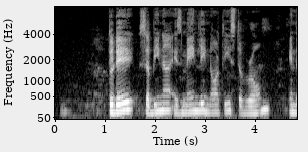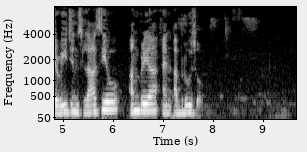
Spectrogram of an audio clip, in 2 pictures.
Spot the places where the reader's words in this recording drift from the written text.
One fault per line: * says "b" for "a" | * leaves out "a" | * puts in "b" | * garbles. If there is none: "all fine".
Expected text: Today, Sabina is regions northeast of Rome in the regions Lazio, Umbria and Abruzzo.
* says "mainly" for "regions"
